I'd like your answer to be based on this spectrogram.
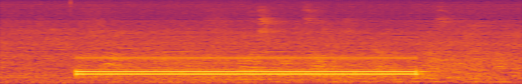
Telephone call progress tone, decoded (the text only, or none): dial tone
